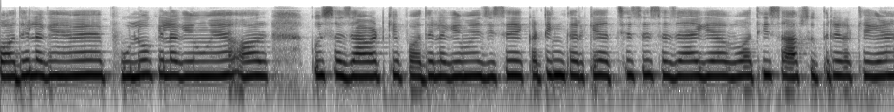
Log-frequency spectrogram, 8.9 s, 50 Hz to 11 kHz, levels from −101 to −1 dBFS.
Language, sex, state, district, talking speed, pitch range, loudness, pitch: Hindi, female, Haryana, Rohtak, 215 wpm, 285-300 Hz, -12 LUFS, 290 Hz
